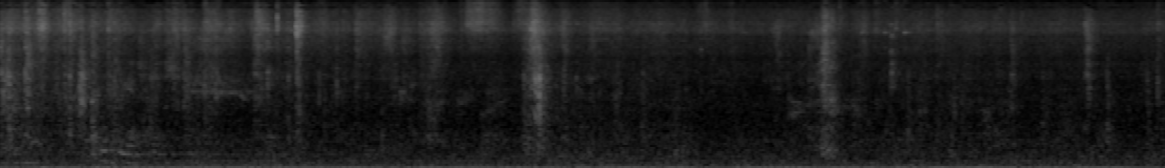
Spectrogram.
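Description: Paper rustles as pages are handled.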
